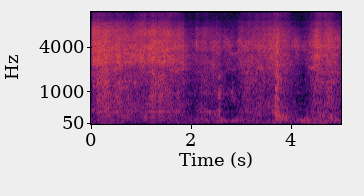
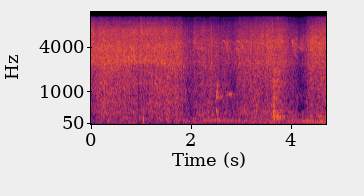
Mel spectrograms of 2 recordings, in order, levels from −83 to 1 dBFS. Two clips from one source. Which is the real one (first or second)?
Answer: second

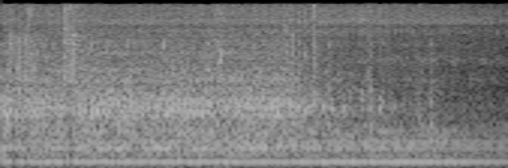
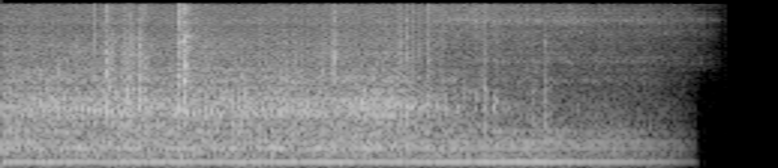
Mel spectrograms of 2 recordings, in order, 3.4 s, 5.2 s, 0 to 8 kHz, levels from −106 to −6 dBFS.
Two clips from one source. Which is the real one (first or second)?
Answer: first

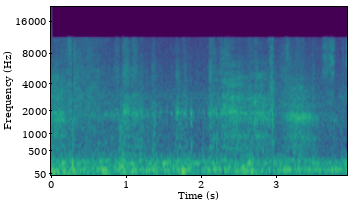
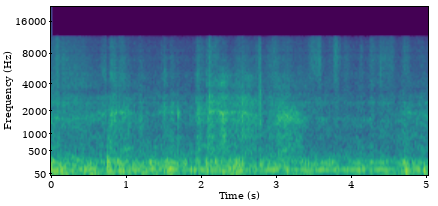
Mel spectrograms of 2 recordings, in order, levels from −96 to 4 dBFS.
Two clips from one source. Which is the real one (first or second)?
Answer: first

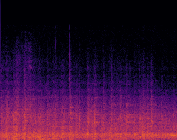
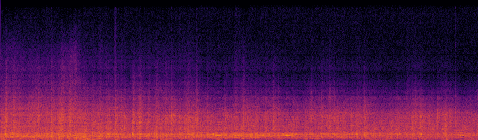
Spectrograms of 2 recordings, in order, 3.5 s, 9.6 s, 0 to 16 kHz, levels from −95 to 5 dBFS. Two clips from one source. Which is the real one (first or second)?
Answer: first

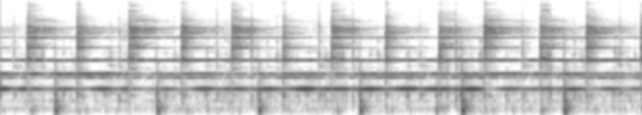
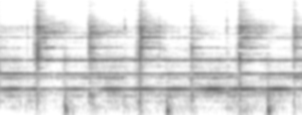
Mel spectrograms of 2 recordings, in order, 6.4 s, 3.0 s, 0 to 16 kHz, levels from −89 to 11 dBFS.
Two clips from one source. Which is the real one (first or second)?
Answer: first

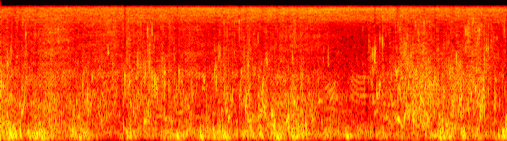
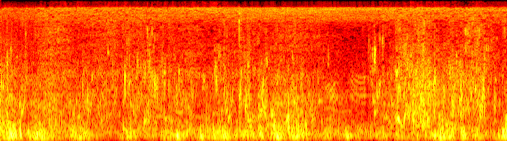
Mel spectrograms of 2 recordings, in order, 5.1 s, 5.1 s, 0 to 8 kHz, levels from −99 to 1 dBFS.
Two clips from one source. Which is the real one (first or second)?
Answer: second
